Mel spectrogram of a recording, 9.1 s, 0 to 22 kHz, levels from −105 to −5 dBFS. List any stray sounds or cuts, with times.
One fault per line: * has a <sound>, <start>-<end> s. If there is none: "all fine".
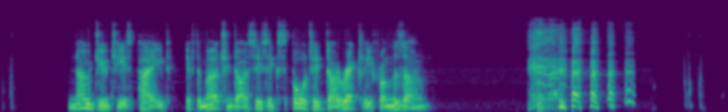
* has a laugh, 6.6-8.0 s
